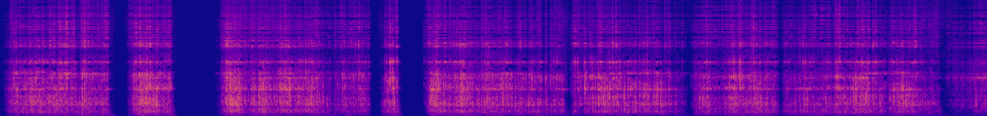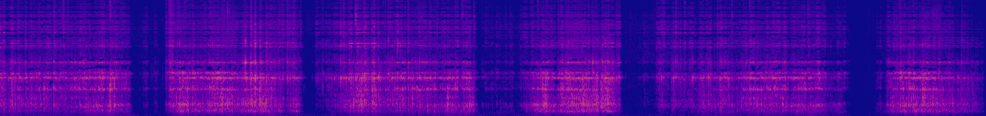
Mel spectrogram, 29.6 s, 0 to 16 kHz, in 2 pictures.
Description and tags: stone tile dragging friction scrape m10
Scraping heavy stone tiles against each other. Recorded with Sony PCM m10
heavy, scrape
